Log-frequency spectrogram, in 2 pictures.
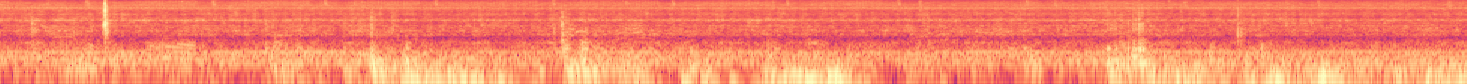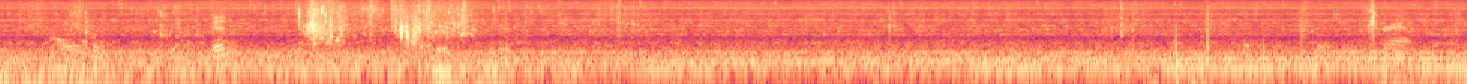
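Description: Water lapping and wind rumble around a bass boat on open water. About twelve seconds in come two short, sharp rushing sounds.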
